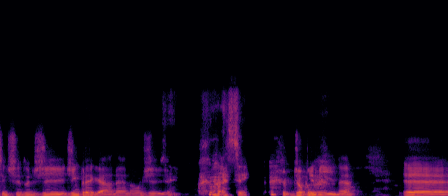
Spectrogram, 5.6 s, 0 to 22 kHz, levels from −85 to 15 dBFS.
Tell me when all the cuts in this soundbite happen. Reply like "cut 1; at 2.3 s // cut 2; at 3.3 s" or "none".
none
